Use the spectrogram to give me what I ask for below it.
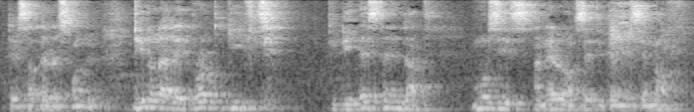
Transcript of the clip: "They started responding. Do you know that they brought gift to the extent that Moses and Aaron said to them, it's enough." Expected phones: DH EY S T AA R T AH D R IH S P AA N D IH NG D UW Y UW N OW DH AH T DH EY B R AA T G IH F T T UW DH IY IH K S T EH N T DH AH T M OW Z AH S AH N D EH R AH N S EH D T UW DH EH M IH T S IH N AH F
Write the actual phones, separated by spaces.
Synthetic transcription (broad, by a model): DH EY S T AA T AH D R IH S P AA N D IH NG D UW Y UW N OW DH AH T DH EY B R AA T G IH F T T UW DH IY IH S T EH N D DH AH T M OW S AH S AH N EH R AH N S EH D T UW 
